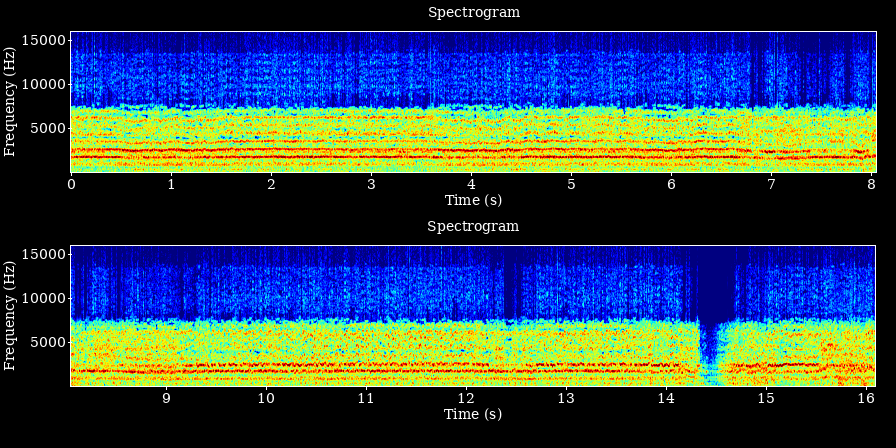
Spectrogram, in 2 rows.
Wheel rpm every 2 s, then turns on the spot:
220, 230, 230, 230, 230, 240, 150, 210.
none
